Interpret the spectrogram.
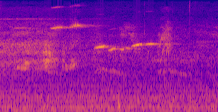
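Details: Tickell's blue flycatcher at a bird bath: a brief run of thin, high whistled notes, some sliding, others short and sharp, over faint background hiss.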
